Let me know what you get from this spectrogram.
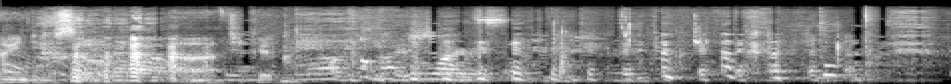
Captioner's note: all chuckle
